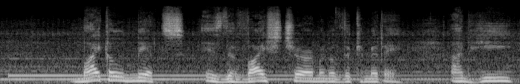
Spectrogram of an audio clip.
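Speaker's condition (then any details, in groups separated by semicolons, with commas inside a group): No condition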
